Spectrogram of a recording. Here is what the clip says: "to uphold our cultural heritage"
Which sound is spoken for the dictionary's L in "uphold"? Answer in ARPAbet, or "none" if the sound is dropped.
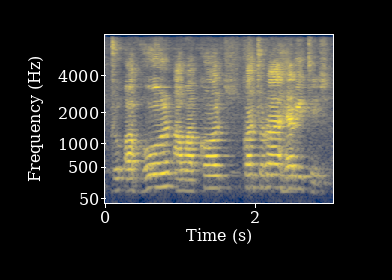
L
